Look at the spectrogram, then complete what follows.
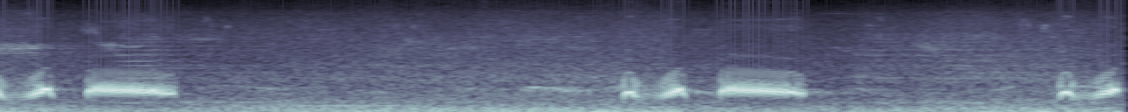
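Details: Female spotted dove calling to prompt the male. Repeated low, cooing phrases of two brief rising notes, then a long even coo, come roughly every three seconds over steady background hum.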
